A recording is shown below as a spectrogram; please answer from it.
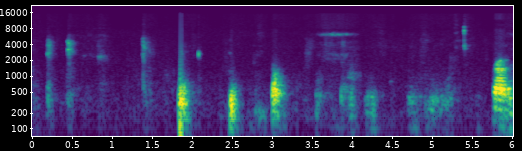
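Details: Seven-week-old Cavalier King Charles Spaniel puppies in an indoor home puppy pen, litter of Daisy; short squeaky whimpers and yelps come in scattered bursts, the loudest near the end, with faint clicks and rustling between.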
